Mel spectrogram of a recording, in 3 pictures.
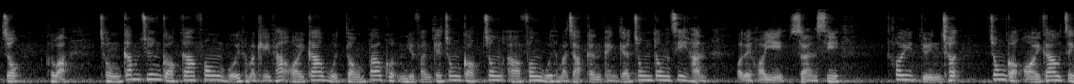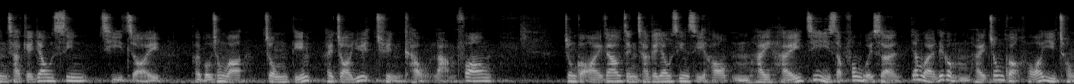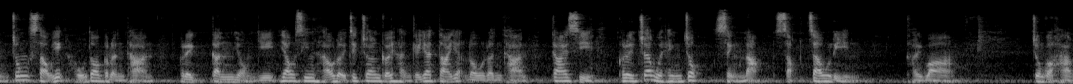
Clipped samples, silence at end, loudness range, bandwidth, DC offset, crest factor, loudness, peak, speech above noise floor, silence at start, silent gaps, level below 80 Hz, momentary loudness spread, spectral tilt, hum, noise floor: under 0.1%; 0 s; 2 LU; 13.5 kHz; under 0.1%; 18 dB; -27 LUFS; -10 dBFS; 20 dB; 0 s; none; -62 dBFS; 6 LU; -4.5 dB/octave; none; -47 dBFS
